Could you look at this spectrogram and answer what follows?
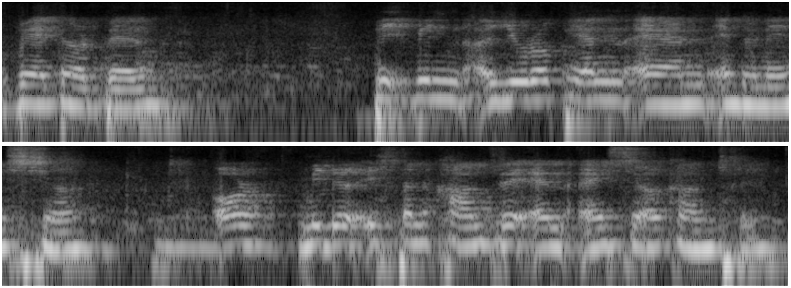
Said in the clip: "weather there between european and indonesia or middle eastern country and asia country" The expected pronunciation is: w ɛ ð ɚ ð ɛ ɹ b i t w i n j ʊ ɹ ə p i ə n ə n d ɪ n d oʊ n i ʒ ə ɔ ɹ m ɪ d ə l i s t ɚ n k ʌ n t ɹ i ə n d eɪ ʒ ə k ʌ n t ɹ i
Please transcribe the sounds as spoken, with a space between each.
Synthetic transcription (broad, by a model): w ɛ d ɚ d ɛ l b i t w i n j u ɹ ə p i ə n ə n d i n d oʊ n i s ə ɔ ɹ m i d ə l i s t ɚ n k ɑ n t ɹ i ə n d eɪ s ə k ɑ n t ɹ i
